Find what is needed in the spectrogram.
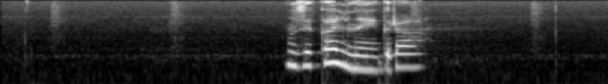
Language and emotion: Russian, sad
